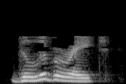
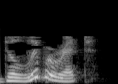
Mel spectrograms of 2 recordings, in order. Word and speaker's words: deliberate: It's pronounced differently when it's used as an adjective. Deliberate has a long A at the end. The adjective deliberate has a short I sound at the end.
